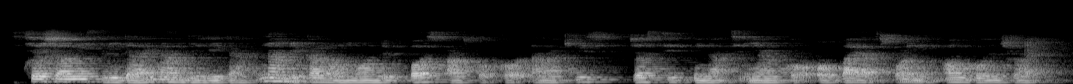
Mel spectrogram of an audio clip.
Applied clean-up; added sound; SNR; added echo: none; none; none; reverberation time 1.1 s.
